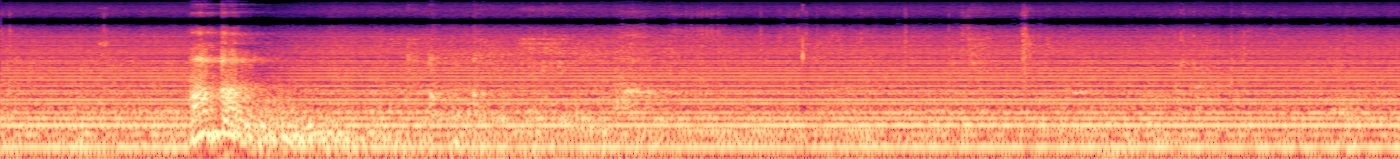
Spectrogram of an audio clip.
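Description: A steady, droning hum made of several fixed low tones, with a brief louder sound about two seconds in.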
